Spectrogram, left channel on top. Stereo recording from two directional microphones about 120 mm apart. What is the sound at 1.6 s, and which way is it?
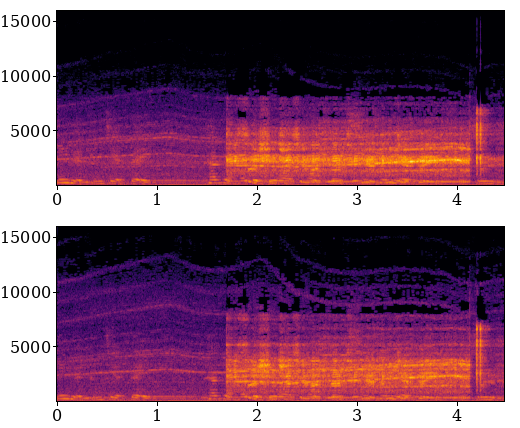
Speech, 20° right (ahead or behind).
